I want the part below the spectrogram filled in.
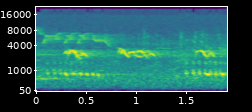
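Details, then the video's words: Sandhill cranes bugle from a wetland near the Snake River with rolling, rattling trumpet phrases, about three in two seconds, over faint high songbird notes; the pair was recently seen leading two young colts. "And then down in the wetland, I hear the sand hill cranes bugling."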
